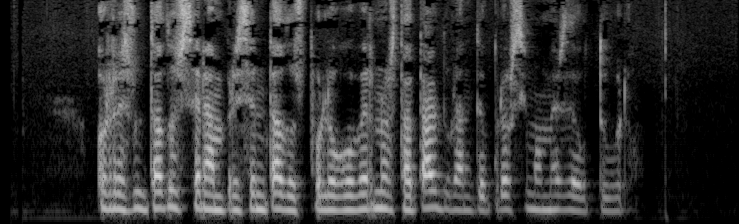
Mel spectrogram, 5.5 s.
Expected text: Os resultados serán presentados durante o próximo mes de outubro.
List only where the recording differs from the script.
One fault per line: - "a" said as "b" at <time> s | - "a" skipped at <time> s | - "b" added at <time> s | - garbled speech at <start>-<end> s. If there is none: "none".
- "polo Goberno estatal" added at 2.3 s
